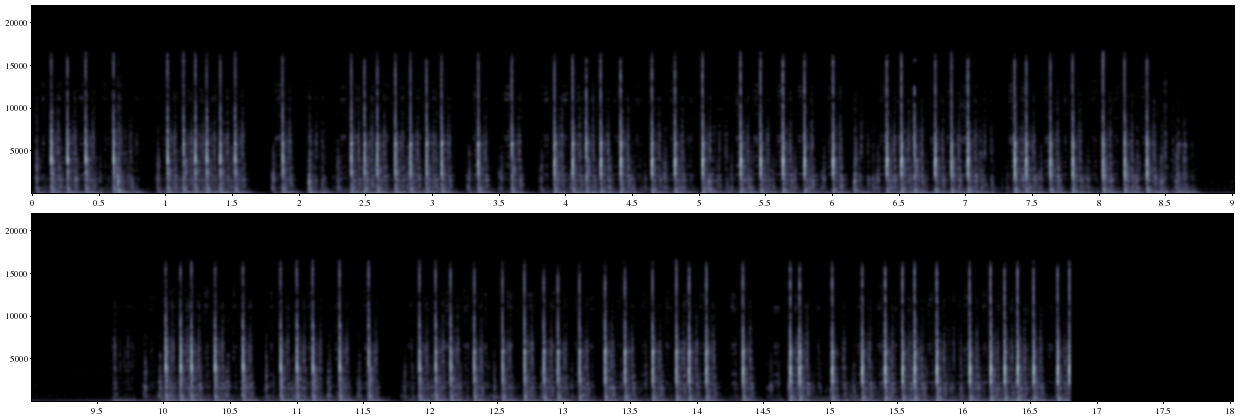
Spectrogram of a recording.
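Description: Typing sound effect: a fast, uneven run of typewriter-like key clicks, with a brief pause about nine seconds in, stopping abruptly near the end.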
